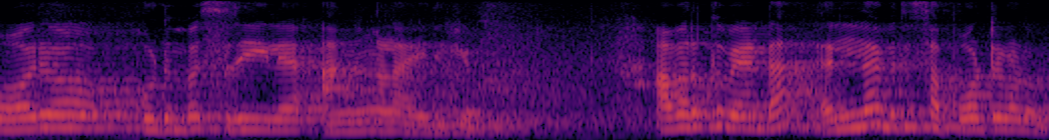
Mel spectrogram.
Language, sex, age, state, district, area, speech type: Malayalam, female, 45-60, Kerala, Alappuzha, rural, spontaneous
